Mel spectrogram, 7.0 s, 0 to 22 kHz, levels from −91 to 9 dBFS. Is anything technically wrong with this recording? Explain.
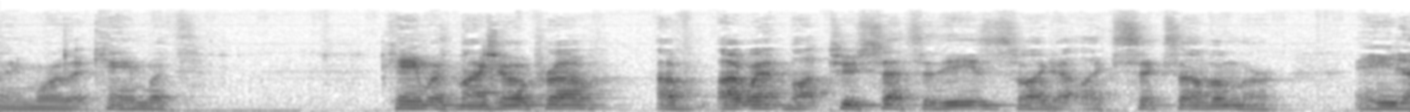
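Yes. From 0.0 to 1.5 s there is mains hum, a steady low tone at 60 Hz sitting roughly 30 dB below the wanted sound. Power-line current has leaked into the signal path, most plausibly through a ground loop or a transformer close to the cabling, so the line frequency rides along under everything. On a spectrogram it shows as a thin horizontal line at 60 Hz that stops at 1.5 s. The waveform carries a faint regular ripple during that stretch.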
